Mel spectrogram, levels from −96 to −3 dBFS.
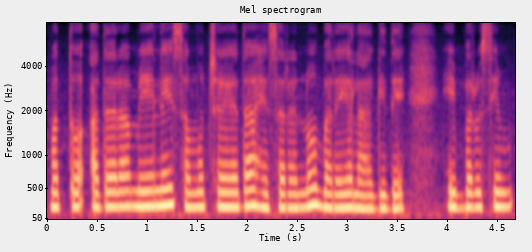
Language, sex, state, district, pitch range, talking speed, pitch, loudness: Kannada, female, Karnataka, Bangalore, 210-225 Hz, 115 wpm, 220 Hz, -12 LUFS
